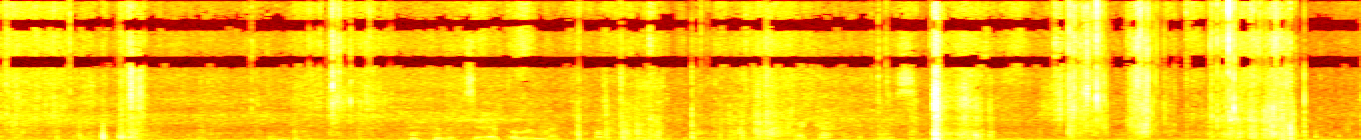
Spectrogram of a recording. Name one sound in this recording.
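Groceries thump and clatter as they are lifted out of a metal shopping cart.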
